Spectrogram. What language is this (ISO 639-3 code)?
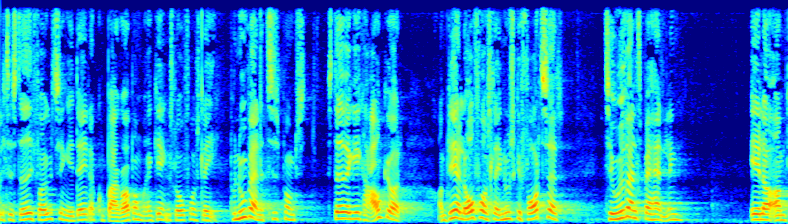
dan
